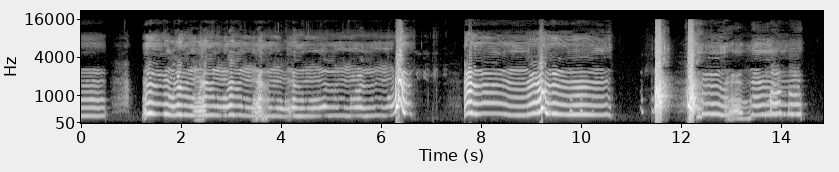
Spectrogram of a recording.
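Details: Sorcha, a pet dog indoors, talking to get attention or to be taken out: long sustained howl-like moans with wavering pitch, several drawn-out phrases broken by short sharp yelps, with a person's voice between.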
